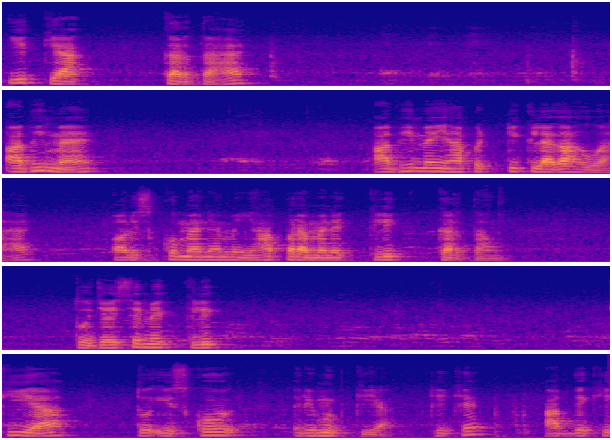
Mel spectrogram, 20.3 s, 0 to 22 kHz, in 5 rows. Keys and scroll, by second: 19.3 ctrl+z.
